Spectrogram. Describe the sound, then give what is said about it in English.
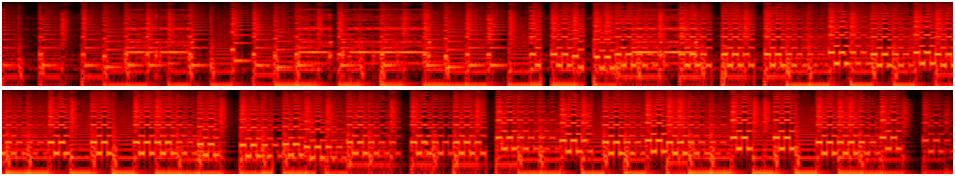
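A loud, busy video game theme from the game Rock and Roll Clams plays on its own, with dense layered melody lines and a steady driving beat that barely lets up for the whole stretch. “So, yeah, first thing to notice, if you've ever listened to the show and you've wondered to yourself, where does that theme music come from? It comes from Rock and Roll Clams.”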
